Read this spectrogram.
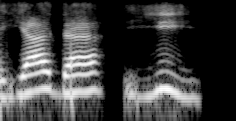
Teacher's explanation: the kasra always, or the zir, it makes an e sound, not an a sound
